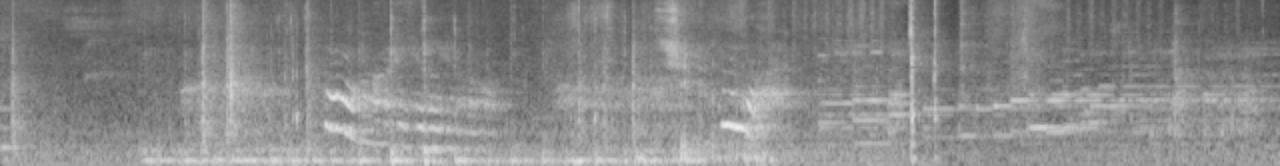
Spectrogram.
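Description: A Hatchimal electronic toy inside its egg making its creature noises: falling chirp-like calls, then a short tune of stepped electronic beeps near the end. A low motor hum and a few clicks run under the first half.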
